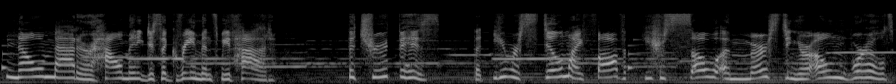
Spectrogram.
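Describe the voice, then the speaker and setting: A resolute young daughter. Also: female voice, high voice, unhurried, over music. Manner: resolute, formal. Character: determined young female daughter.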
